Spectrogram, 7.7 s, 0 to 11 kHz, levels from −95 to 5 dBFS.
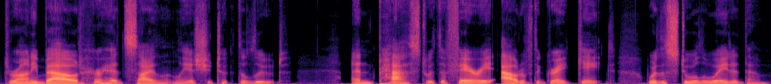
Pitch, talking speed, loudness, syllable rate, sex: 160 Hz, 195 wpm, -24 LUFS, 5.4 syllables/s, female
